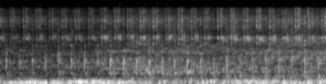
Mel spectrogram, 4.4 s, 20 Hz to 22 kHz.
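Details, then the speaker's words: 2011 Subaru Forester SH FB25 boxer, under 100,000 km, bought new, well maintained with top oil: sharp regular metallic tapping about five a second over low idle rumble from cylinders 2 and 4 side; rod knock. "Тук-тук-тук-тук. Даже как будто пластмассу стучат друг от друга. Вот что-то разболтало."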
